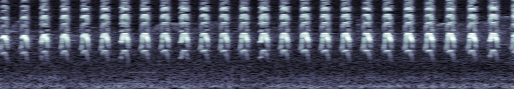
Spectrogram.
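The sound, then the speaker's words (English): A northern flicker, a ground-gleaning woodpecker, at a ball field: a rapid, steady series of loud, evenly spaced 'wick-wick-wick' notes repeating without pause, clear with no voices. “Other species you might see at a ball field, northern flickers.”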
